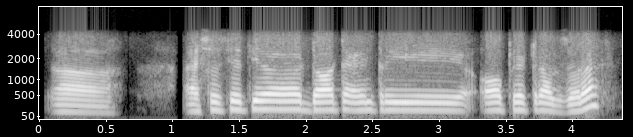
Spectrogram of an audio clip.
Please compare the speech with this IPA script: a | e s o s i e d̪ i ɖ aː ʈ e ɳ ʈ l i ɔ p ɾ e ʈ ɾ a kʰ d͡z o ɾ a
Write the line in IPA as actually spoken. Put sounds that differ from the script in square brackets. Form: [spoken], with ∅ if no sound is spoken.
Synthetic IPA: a | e s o s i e [t̪] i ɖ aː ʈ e ɳ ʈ [ɾ] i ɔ p ɾ e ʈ ɾ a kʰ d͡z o ɾ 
